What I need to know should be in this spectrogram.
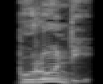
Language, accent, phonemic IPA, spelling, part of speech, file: Swahili, Kenya, /ɓuˈɾu.ⁿdi/, Burundi, proper noun, Sw-ke-Burundi.flac
- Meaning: Burundi (a country in East Africa)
